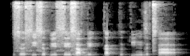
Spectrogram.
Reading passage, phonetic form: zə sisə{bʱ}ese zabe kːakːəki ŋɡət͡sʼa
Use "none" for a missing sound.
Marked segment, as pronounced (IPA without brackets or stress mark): ɓ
